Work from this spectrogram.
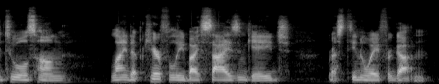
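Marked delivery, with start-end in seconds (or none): none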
